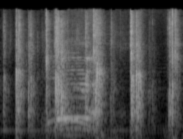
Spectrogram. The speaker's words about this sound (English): Give the Lord a hand clap of praise. Come on.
